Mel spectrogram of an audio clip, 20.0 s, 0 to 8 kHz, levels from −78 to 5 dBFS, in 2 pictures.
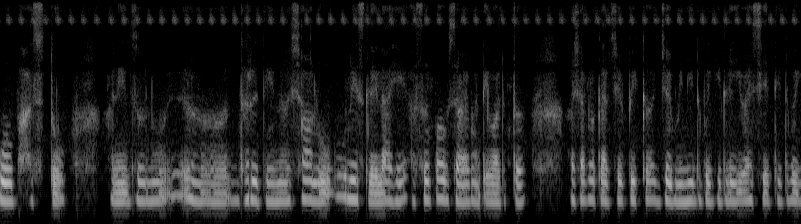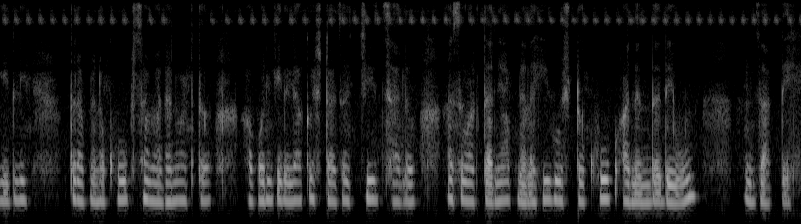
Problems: constant background noise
